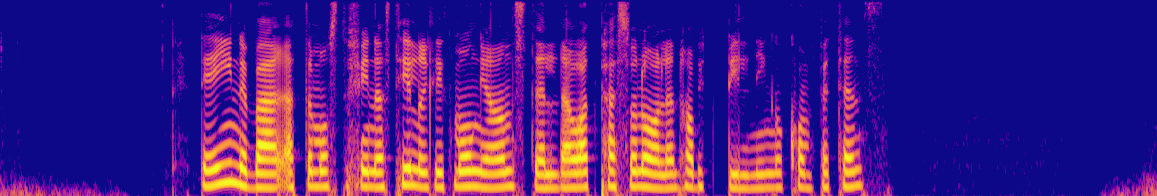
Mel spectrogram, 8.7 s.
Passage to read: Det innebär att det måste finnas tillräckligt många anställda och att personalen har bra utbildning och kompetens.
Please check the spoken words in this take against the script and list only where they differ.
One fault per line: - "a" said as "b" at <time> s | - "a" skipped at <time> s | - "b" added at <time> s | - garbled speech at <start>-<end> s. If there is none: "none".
- "bra" skipped at 5.2 s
